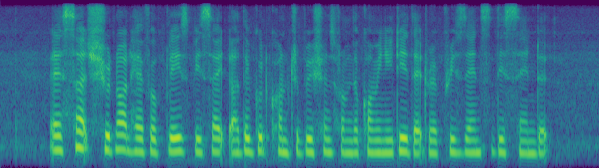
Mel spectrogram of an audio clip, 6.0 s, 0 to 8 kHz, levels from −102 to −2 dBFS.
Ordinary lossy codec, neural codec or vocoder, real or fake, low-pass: none; codec, 16 kHz, 4 kbps, X-Codec, HuBERT features, trained on LibriSpeech; fake; 7.2 kHz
